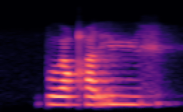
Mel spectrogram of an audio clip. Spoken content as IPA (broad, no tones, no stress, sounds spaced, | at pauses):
p oː qʰ ɛ r yː ç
